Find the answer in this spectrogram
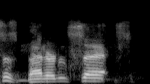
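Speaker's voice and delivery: put-on macho he-man manly voice. Telling the others what a guy should say, in a manly voice. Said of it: "in a manly voice".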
